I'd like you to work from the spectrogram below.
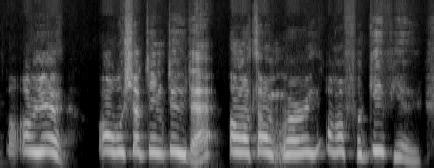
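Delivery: high, fast, sugary mock apology; mock sappy characters. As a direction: parody the too-easy making up, pitched high. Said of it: "it's just like".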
